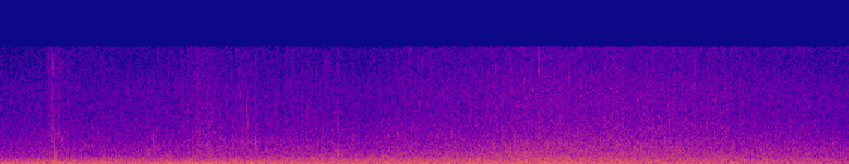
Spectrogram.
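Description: Ocean surf breaking and washing over a rocky shore, a steady rushing that swells about four seconds in and eases near the end.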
